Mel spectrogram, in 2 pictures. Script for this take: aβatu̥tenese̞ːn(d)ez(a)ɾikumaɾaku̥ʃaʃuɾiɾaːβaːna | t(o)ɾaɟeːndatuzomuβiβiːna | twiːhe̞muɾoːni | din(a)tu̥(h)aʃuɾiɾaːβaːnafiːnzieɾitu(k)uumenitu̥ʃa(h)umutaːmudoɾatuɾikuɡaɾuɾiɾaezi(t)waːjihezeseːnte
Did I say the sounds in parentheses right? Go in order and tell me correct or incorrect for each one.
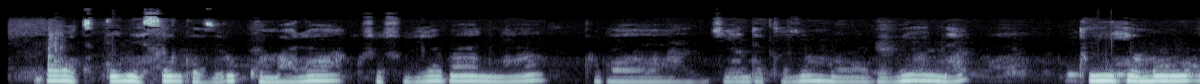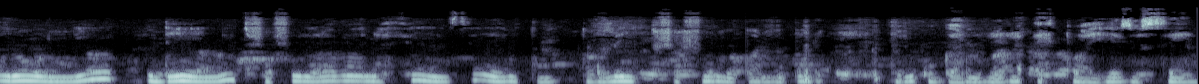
incorrect: t, incorrect: i, incorrect: u, incorrect: i, incorrect: ʃ, incorrect: t, incorrect: ʃ, correct

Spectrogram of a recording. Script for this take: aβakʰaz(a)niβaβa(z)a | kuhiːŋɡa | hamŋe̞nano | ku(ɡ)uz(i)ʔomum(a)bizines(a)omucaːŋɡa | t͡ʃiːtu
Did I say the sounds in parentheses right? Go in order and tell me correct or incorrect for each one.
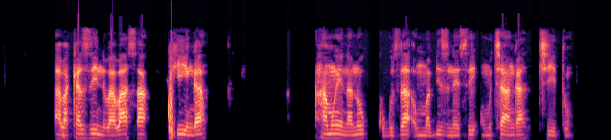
incorrect: i, incorrect: s, correct, incorrect: a, correct, incorrect: i

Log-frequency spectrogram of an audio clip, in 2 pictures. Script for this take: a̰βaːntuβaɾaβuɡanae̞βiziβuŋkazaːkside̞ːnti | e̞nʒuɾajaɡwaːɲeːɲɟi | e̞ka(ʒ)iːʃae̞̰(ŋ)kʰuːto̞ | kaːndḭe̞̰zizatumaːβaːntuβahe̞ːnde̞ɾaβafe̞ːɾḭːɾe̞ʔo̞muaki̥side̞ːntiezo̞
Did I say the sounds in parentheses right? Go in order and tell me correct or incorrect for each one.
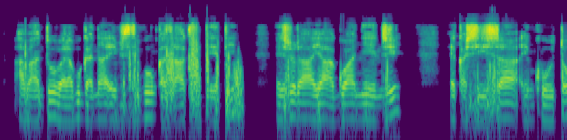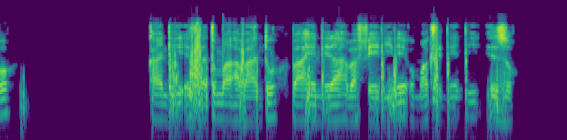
incorrect: ʃ, correct

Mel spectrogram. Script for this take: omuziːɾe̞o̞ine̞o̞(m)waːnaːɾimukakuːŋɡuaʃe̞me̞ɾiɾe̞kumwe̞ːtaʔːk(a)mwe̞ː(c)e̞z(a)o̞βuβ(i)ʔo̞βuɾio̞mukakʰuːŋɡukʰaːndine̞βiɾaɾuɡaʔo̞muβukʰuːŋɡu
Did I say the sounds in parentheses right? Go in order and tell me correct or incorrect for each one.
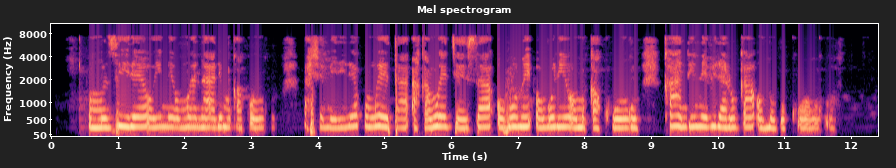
correct, correct, incorrect: ɟ, correct, correct

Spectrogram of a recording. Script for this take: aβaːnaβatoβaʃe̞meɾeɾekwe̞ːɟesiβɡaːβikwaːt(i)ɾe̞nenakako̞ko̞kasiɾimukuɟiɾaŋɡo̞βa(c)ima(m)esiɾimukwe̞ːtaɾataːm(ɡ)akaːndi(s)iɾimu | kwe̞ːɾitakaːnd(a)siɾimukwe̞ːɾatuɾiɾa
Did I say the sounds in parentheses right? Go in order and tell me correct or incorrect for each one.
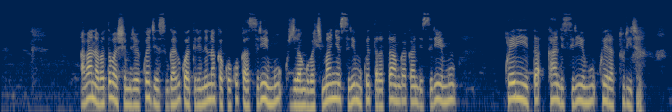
correct, correct, incorrect: ɲ, correct, correct, incorrect: i

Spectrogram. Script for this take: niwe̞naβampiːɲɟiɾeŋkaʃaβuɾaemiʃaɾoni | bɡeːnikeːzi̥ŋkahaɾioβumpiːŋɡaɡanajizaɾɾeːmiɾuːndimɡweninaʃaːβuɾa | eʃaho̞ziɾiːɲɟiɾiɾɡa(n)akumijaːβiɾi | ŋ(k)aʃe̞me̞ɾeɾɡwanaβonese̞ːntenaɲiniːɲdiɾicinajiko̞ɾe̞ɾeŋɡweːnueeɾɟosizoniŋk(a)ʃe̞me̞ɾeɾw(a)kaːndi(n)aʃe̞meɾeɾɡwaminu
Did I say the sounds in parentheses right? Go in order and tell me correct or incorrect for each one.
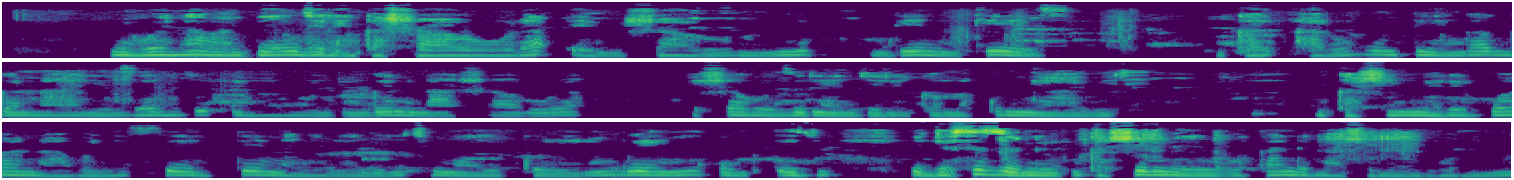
incorrect: m, correct, correct, correct, correct

